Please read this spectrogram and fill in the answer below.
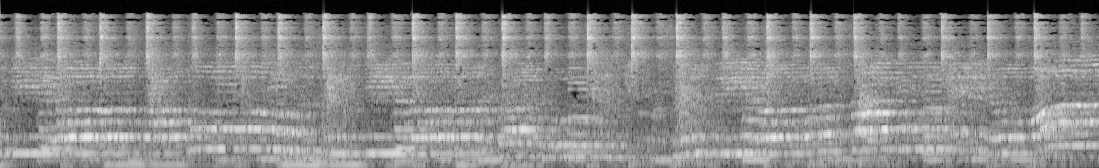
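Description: A small group of women singing a Nepali Christian worship song over a steady musical accompaniment, with jingling percussion marking a regular beat.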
